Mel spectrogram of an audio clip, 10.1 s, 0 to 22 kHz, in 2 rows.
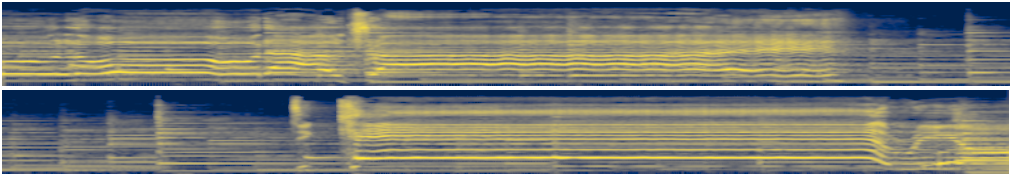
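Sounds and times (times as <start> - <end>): soft musical accompaniment: 0.0 - 10.0
person singing a long note: 6.8 - 10.0.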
